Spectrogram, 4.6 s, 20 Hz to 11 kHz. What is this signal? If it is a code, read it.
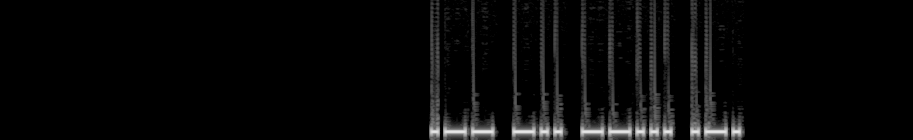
Morse code, heard as a keyed tone, about 36 wpm, 700 Hz. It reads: WD7R
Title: USA Call Signs - 4 Characters - Repeated 3x - 35wpm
